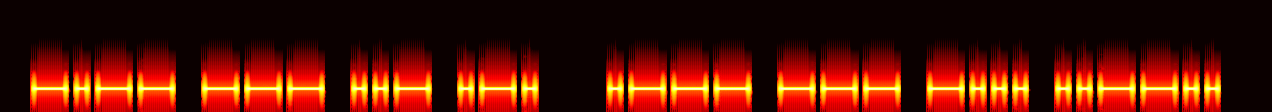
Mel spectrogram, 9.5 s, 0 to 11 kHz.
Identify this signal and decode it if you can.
Morse code, heard as a keyed tone, about 15 wpm, 700 Hz. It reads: YOUR JOB?
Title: Sentences from Top 1000 Words - Review Part 3 - 15wpm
